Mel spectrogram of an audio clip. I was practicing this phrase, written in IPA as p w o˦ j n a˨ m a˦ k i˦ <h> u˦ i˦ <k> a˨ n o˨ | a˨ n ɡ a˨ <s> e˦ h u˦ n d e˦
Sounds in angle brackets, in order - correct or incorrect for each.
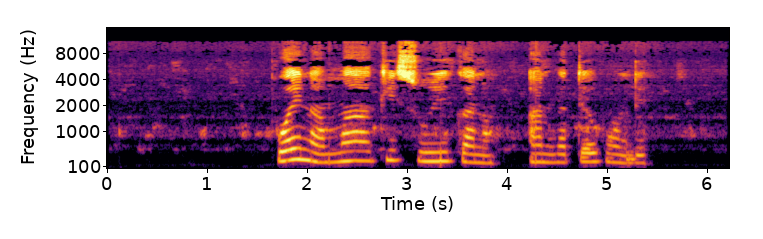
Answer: incorrect, correct, incorrect

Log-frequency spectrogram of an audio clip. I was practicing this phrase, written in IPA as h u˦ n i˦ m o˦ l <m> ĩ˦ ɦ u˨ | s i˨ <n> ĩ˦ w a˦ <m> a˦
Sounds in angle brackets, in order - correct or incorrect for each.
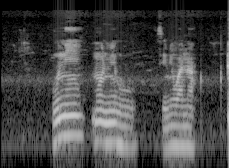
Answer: correct, incorrect, incorrect

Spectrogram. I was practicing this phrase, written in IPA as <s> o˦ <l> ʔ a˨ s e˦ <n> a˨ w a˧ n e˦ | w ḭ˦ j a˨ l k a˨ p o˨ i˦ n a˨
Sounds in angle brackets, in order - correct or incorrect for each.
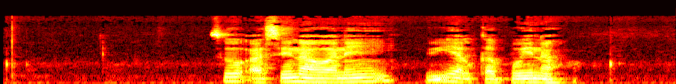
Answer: correct, incorrect, correct

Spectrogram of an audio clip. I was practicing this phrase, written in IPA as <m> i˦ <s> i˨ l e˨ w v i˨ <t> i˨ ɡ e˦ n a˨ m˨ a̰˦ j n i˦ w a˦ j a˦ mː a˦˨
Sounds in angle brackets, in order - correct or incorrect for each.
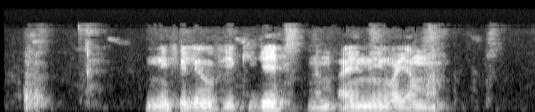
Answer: incorrect, incorrect, incorrect

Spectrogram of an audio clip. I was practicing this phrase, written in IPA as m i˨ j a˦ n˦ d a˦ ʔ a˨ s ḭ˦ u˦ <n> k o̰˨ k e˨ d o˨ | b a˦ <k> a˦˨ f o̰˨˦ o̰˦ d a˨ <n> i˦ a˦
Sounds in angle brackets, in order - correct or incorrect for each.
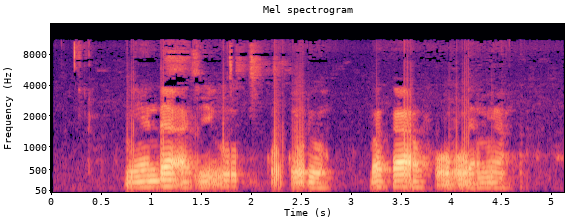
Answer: incorrect, correct, incorrect

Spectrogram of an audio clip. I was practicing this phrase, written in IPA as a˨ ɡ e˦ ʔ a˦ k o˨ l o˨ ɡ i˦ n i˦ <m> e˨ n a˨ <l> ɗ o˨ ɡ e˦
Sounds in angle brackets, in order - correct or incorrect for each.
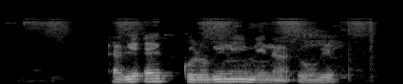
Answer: correct, incorrect

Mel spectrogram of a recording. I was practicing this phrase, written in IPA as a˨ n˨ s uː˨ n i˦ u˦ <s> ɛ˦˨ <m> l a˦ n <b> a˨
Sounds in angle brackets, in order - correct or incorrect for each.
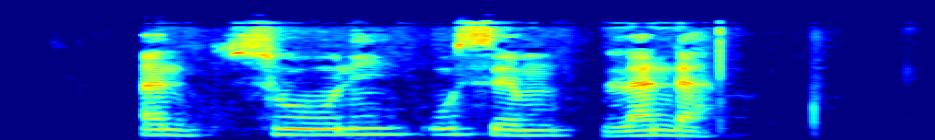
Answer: correct, correct, incorrect

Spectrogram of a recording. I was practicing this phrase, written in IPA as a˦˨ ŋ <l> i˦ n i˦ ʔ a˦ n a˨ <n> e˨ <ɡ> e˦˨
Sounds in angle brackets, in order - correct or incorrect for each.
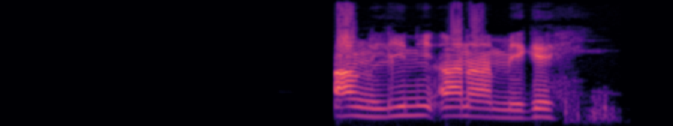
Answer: correct, incorrect, correct

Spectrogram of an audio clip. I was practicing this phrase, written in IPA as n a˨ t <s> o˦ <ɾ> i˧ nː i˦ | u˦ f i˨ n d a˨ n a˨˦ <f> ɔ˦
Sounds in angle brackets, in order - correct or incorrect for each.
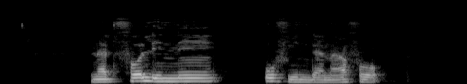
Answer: incorrect, incorrect, correct

